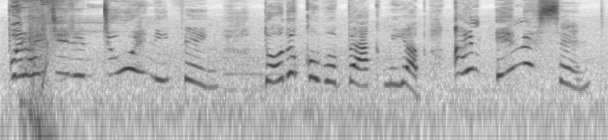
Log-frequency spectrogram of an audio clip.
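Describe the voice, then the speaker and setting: A woman voicing an excitable, cheerful little girl in a video game, eager and childlike. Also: very high voice. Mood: excited. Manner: eager, childlike, quick to protest innocence. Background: game music.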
